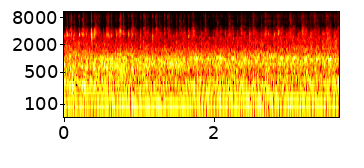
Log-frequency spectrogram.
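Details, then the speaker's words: 1976 GMC Sprint after years sitting in a barn, first start, fuel pump leaking: even, steady low rumble with no misses or knocks, water from tailpipe, hitting on all cylinders; normal idle. "oh yes it sounds good sounds real good look at that water coming around that tailpipe sounds like it's hitting on all of them"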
